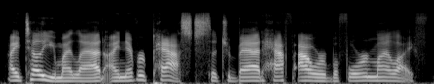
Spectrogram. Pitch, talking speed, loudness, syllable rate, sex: 170 Hz, 235 wpm, -18 LUFS, 5.1 syllables/s, female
